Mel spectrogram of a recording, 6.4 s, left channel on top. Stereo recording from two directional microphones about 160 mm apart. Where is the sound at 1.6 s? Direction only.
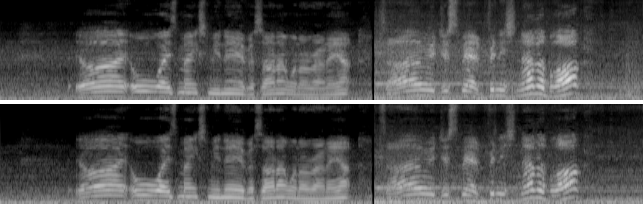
45° right (ahead or behind).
